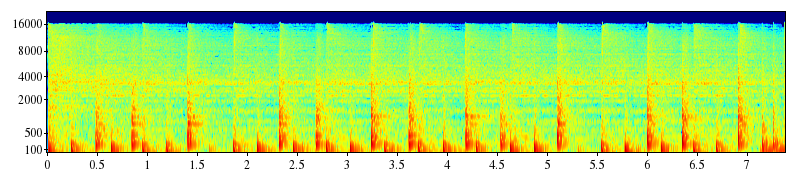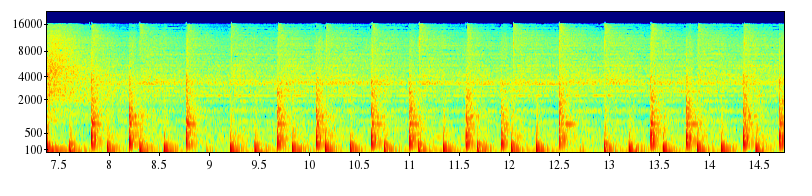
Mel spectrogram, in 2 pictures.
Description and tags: Acoustic drumloop recorded at 130bpm with the h4n handy recorder as overhead and a homemade kick mic.
drums, loop, h4n, acoustic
